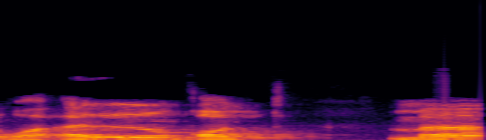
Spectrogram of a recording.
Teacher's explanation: الف مد ہے 1 سیکنڈ میم کو کھینچنا ہے، الف سے پہلے زبر ہے.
